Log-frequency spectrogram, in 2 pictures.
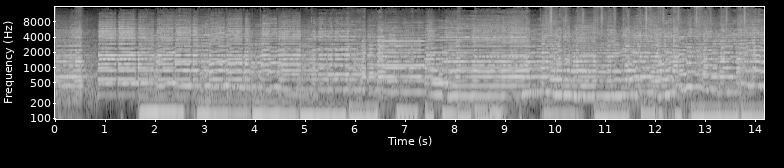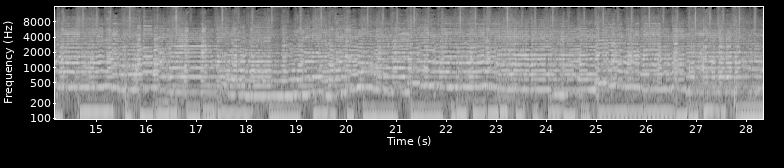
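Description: Accordion playing traditional folk dance music over a moving bass line, starting in full about a second in after a brief dip.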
